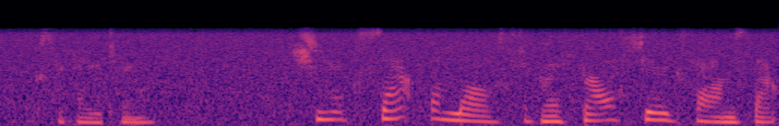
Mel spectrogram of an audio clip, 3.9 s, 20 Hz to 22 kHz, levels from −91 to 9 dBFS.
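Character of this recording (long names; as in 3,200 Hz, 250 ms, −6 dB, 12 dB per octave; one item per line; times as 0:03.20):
phaser sweep stages 6, 2.2 Hz, lowest notch 400–1,700 Hz
a quantiser's noise floor 6 bits, dither triangular
A-law companding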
